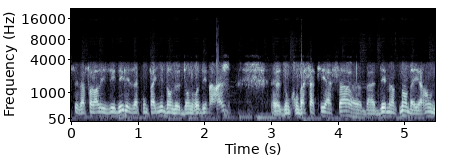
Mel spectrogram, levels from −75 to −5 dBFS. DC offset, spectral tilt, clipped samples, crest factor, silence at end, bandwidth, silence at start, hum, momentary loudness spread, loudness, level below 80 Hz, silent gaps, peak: under 0.1%; -5.5 dB/octave; under 0.1%; 16 dB; 0 s; 16.5 kHz; 0 s; none; 5 LU; -19 LUFS; -48 dBFS; none; -2 dBFS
